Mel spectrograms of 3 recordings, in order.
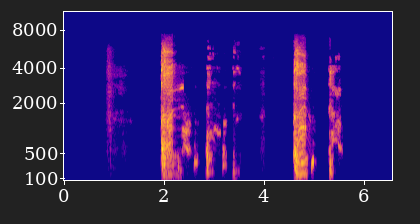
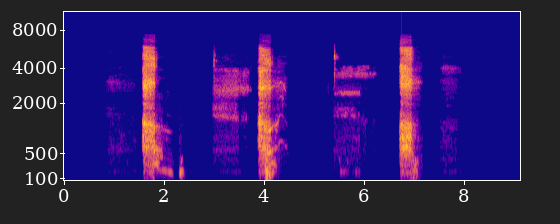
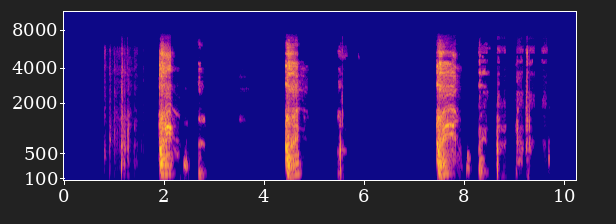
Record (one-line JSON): {"cough_length": "6.6 s", "cough_amplitude": 31887, "cough_signal_mean_std_ratio": 0.3, "exhalation_length": "9.1 s", "exhalation_amplitude": 32767, "exhalation_signal_mean_std_ratio": 0.27, "three_cough_length": "10.2 s", "three_cough_amplitude": 31403, "three_cough_signal_mean_std_ratio": 0.26, "survey_phase": "beta (2021-08-13 to 2022-03-07)", "age": "45-64", "gender": "Female", "wearing_mask": "No", "symptom_cough_any": true, "smoker_status": "Ex-smoker", "respiratory_condition_asthma": false, "respiratory_condition_other": false, "recruitment_source": "REACT", "submission_delay": "3 days", "covid_test_result": "Negative", "covid_test_method": "RT-qPCR", "influenza_a_test_result": "Negative", "influenza_b_test_result": "Negative"}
